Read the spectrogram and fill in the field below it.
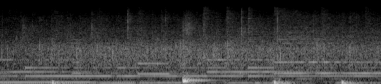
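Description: An audience applauds the Lord in a steady, dense patter over sustained keyboard chords, with a few low thumps breaking through the clapping.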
